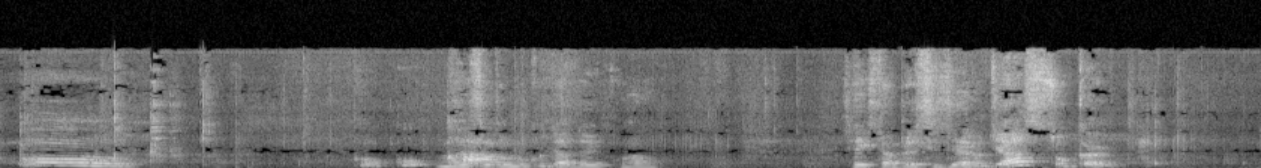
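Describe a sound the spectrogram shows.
A young girl talks close by in a high voice.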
